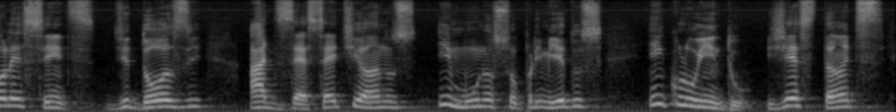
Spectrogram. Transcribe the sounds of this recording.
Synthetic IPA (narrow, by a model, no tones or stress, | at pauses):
olesẽnt͡ʃɪ̥sd͡ʒɪd̪ozɪ | ad͡ʒɪzesɛt͡ʃɪɐ̃nʊsimũnosupɾimid̪ʊs | ĩkluĩnd̪ʊʒest̪ɐ̃t͡ʃɪ̥s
